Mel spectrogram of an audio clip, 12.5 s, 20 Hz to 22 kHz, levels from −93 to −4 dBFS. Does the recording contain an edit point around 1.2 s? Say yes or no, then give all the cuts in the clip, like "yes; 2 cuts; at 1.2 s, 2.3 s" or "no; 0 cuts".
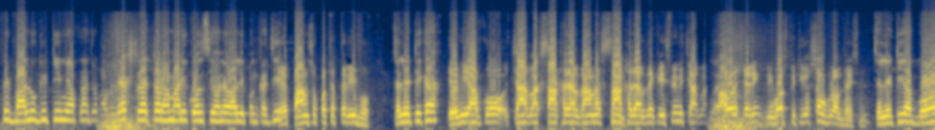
yes; 2 cuts; at 1.2 s, 9.5 s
